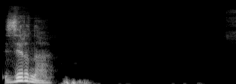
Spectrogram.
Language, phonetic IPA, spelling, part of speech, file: Russian, [zʲɪrˈna], зерна, noun, Ru-зерна.ogg
- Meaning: genitive singular of зерно́ (zernó)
